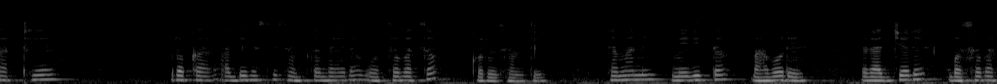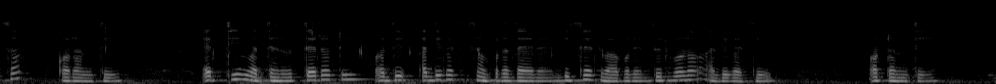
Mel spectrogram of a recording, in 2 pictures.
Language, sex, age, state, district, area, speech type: Odia, female, 30-45, Odisha, Mayurbhanj, rural, spontaneous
